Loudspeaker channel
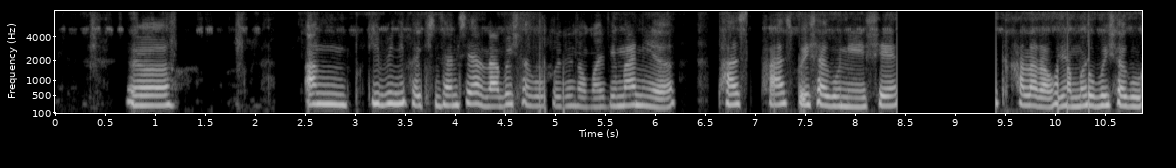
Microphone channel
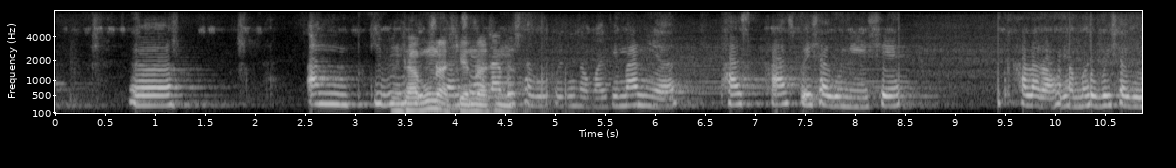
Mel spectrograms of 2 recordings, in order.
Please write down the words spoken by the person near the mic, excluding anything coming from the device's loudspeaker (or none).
नोंथाङा बुंनो हासिगोन मा सोंनो।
